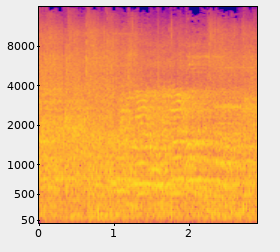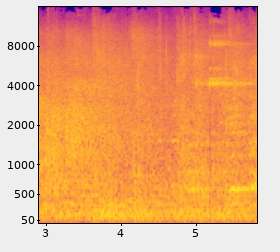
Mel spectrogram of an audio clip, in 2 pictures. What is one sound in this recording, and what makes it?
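A basketball bounces on the floor with echoing thuds.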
